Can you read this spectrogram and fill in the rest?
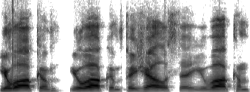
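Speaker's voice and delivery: acted-out sarcastic mock politeness. Retelling holding a door for a minute in russia: retelling sarcastic 'you're welcome'. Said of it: "I was being sarcastic".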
